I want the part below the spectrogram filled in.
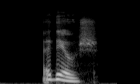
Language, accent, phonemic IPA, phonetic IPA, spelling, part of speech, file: Portuguese, Portugal, /ɐˈdewʃ/, [ɐˈðewʃ], adeus, interjection, Pt adeus.ogg
- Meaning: goodbye (farewell)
